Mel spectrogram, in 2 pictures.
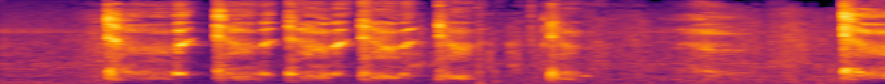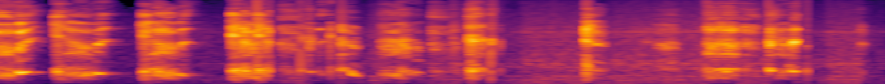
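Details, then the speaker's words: A person with cystic fibrosis who has a feeding tube, coughing in the morning before vest and nebulizer therapy: a long run of repeated harsh coughs with throat clearing and brief breaths between; persistent chest cough. "Okay, now while I have a minute while I'm not coughing, next I am going to do my vest nebulizers, take my meds."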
